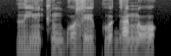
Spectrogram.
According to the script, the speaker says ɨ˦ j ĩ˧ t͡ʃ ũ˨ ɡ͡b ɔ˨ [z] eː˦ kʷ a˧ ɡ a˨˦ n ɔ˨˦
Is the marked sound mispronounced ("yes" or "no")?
no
